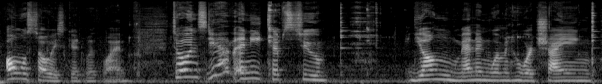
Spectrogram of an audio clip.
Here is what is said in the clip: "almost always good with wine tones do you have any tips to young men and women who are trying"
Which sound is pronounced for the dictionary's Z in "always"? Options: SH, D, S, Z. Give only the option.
Z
